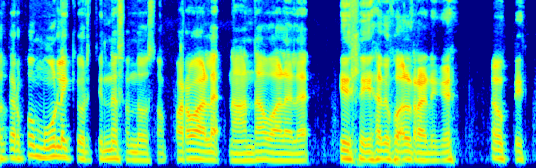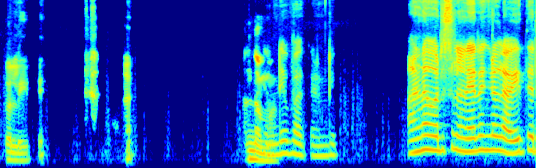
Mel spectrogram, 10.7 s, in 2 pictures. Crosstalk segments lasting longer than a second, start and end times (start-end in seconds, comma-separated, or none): none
